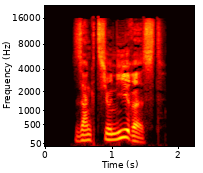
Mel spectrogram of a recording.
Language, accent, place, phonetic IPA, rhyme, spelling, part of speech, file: German, Germany, Berlin, [zaŋkt͡si̯oˈniːʁəst], -iːʁəst, sanktionierest, verb, De-sanktionierest.ogg
- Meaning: second-person singular subjunctive I of sanktionieren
